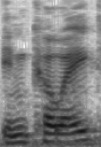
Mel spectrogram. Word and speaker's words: inchoate: And it's pronounced inchoate?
